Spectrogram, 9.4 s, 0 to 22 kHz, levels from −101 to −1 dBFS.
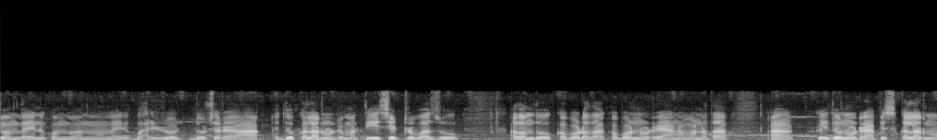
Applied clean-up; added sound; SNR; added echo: none; none; none; none.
